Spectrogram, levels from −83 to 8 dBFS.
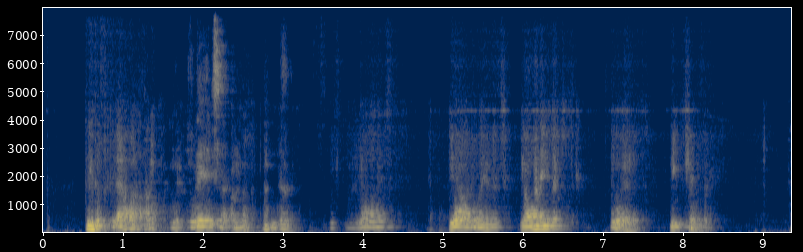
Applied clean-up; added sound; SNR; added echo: neural mask model DeepFilterNet 3.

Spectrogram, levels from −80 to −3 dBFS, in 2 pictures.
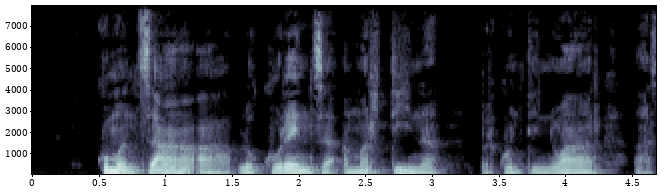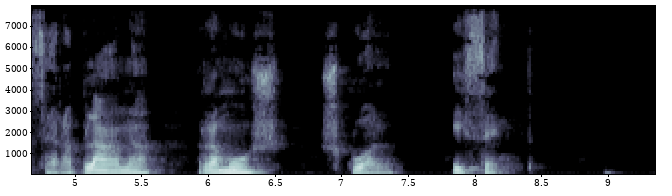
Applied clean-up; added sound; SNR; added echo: none; none; none; none.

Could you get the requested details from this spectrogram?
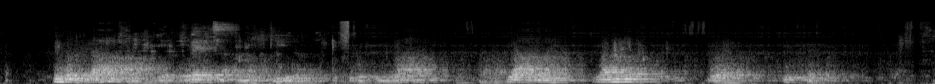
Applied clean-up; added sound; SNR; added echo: neural separator model SepFormer DNS4.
